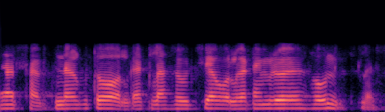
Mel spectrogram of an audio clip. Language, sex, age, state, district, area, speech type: Odia, male, 18-30, Odisha, Mayurbhanj, rural, conversation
